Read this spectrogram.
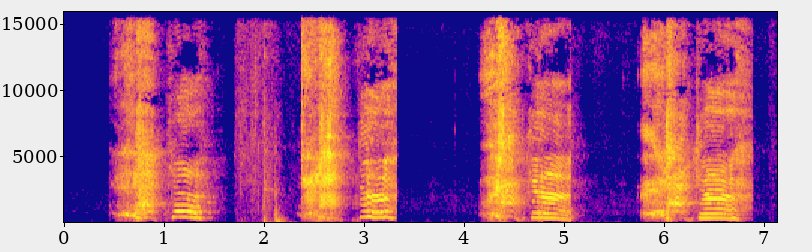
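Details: A Japanese girl in a bout of suppressed sneezing: four voiced, muffled bursts in quick succession, each after a sharp in-breath.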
